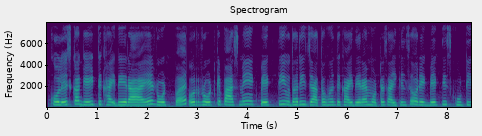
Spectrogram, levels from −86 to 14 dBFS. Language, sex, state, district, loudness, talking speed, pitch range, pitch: Hindi, female, Maharashtra, Aurangabad, -26 LUFS, 220 wpm, 260-295 Hz, 270 Hz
